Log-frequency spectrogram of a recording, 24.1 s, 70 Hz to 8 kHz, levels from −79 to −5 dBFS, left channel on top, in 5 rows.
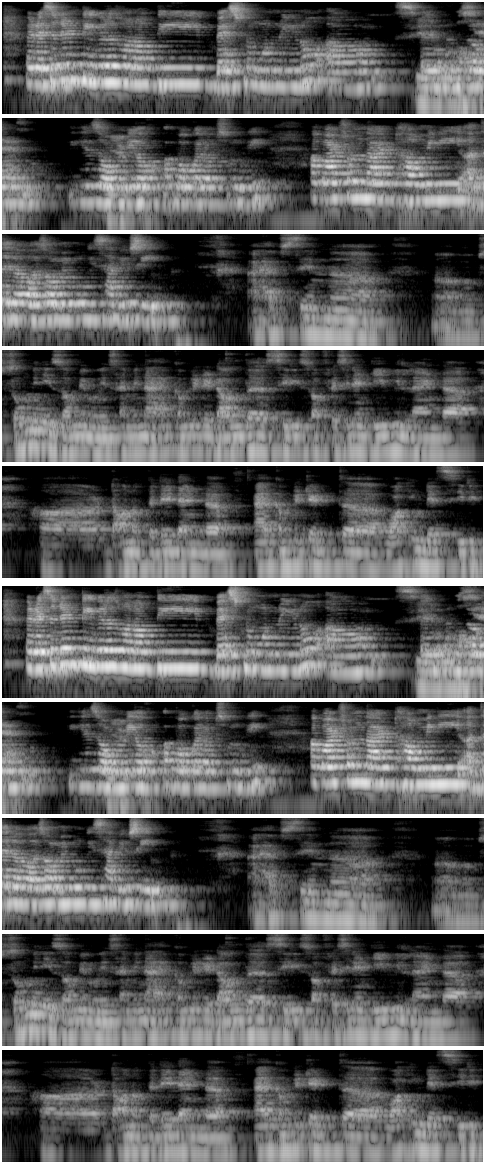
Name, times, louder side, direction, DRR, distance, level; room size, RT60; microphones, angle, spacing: voice 1, 0.0-3.7 4.2-5.1 5.5-11.3, right 2 dB, 65° right, -2 dB, 1.1 m, -22 dB
voice 2, 3.9-4.9 5.8-6.1 11.6-24.0, left 1 dB, 10° left, -1 dB, 0.4 m, -31 dB
5.2 x 2.8 x 2.4 m, 0.74 s
head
